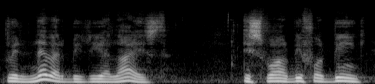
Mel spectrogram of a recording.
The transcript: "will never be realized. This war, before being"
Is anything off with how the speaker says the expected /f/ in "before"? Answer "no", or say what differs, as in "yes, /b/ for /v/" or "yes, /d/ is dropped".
no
